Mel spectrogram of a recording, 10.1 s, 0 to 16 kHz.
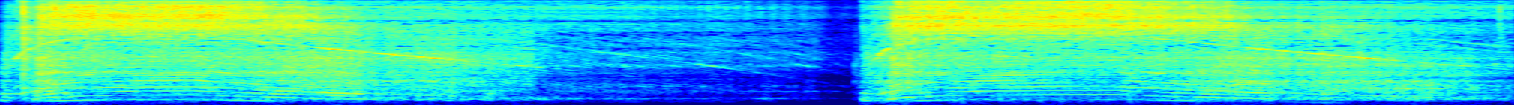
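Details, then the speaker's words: Dyson DC01 upright vacuum after repair and new parts: harsh, high whirring rattle over the motor run-up that eases once the machine is laid down; noise comes from the brush roll, noisy brush roll. "Well, that noise wasn't anything untoward. Well, it is, but it was nothing a problem. It's the flipping brush roll. It gets better when you flop the machine down. But it makes that noise."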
